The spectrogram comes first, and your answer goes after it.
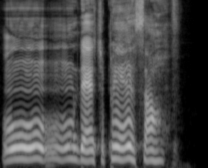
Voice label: DIALOG, R&B Dance, FEM. SPOKEN; Spectrasonics Vocal Planet

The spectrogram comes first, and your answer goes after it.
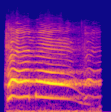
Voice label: Female, Voice

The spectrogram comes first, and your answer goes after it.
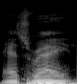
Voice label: AT S RIGHT, Male Vox; Hip Hop Nation

